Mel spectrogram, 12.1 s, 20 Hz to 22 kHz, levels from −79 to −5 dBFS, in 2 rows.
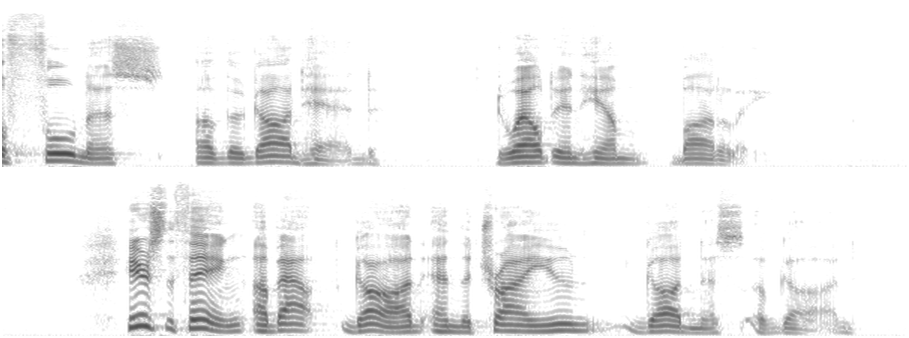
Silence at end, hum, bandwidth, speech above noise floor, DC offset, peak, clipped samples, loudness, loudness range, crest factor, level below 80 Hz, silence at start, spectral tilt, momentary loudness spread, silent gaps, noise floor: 0.35 s; 60 Hz at -70 dBFS; 16.5 kHz; 36 dB; under 0.1%; -14 dBFS; under 0.1%; -37 LUFS; 6 LU; 24 dB; -78 dBFS; 0 s; -4 dB/octave; 17 LU; none; -74 dBFS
